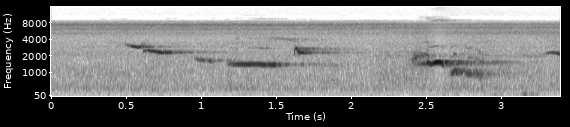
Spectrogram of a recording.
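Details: Colourful white-rumped shama singing sweetly: clear whistled notes slide downward one after another, then a twisting burst and a rising slur, over a steady high insect whine.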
